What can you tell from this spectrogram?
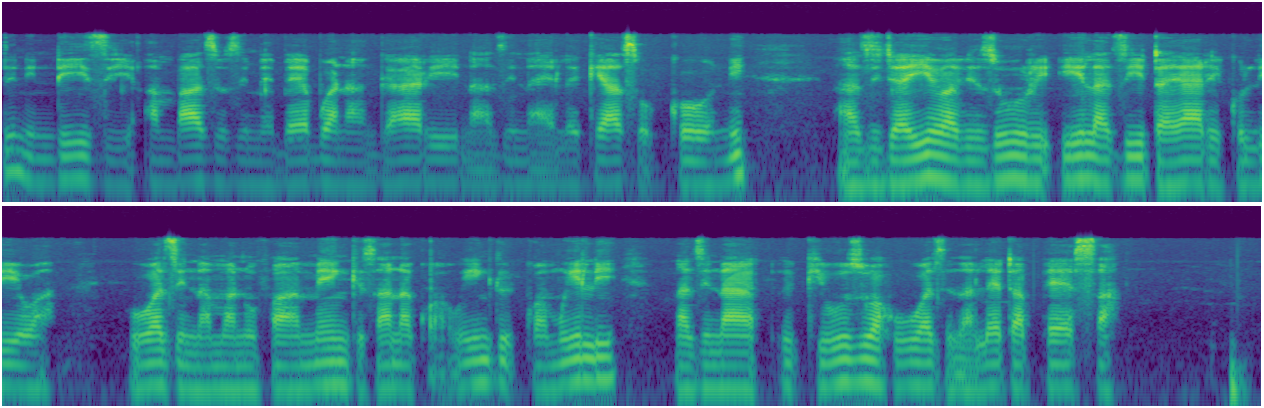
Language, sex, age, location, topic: Swahili, male, 18-24, Kisii, agriculture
